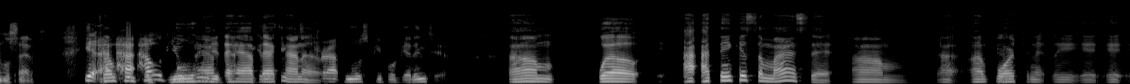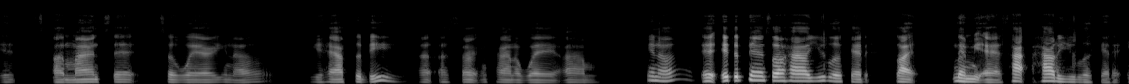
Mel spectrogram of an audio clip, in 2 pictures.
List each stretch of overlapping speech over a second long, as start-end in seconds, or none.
1.0-3.2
